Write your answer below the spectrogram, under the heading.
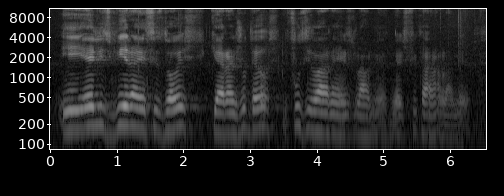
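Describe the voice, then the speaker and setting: A man talks at a very slow pace, with audible echo in the room. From Ukraine. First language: Russian (speaking Portuguese). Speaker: Holocaust survivor. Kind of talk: lecture. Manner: halting.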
